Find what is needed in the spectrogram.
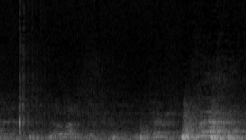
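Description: Arena crowd noise during a pro wrestling bout. There is a sharp click a moment in, and near the end a loud sudden thud as a wrestler is driven into the corner ropes, with voices rising just after.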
